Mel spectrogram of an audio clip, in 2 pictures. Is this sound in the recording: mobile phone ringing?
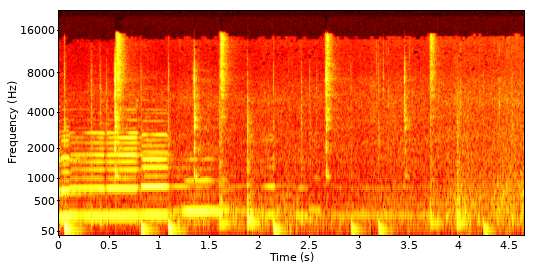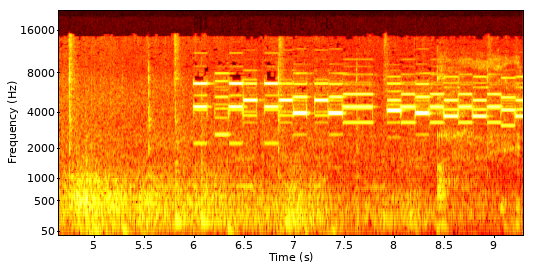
yes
